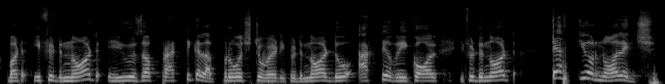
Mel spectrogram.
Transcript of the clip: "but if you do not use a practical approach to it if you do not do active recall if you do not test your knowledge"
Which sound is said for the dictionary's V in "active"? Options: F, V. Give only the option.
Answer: V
